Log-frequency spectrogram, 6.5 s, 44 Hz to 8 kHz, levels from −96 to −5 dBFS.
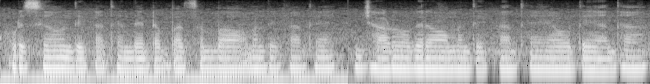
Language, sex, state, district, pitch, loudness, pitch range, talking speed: Chhattisgarhi, male, Chhattisgarh, Bilaspur, 115 Hz, -17 LUFS, 110-115 Hz, 185 wpm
